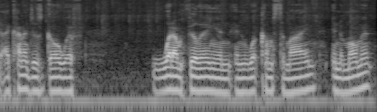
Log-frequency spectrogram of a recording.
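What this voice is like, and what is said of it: Slightly off, sore-throat voice. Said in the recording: “My voice might sound a little funny because I am recovering from a sore throat.”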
